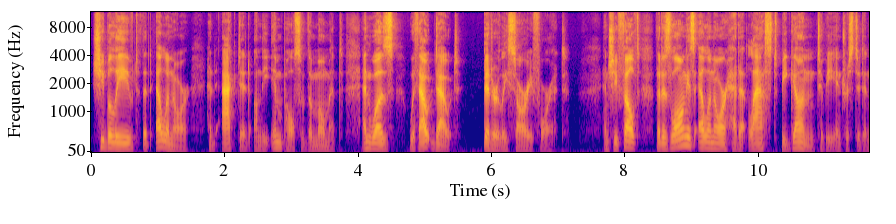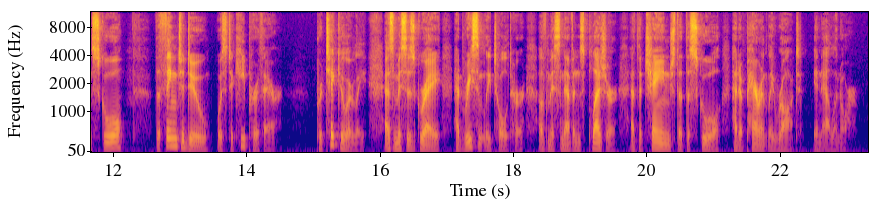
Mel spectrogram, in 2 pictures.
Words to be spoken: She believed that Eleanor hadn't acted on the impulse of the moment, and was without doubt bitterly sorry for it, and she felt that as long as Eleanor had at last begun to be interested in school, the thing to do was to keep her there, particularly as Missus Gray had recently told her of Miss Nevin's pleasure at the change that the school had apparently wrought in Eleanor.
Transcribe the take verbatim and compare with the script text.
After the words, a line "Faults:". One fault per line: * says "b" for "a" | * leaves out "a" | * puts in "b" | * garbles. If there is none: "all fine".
She believed that Eleanor had acted on the impulse of the moment, and was without doubt bitterly sorry for it, and she felt that as long as Eleanor had at last begun to be interested in school, the thing to do was to keep her there, particularly as Missus Gray had recently told her of Miss Nevin's pleasure at the change that the school had apparently wrought in Eleanor.
Faults:
* says "had" for "hadn't"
